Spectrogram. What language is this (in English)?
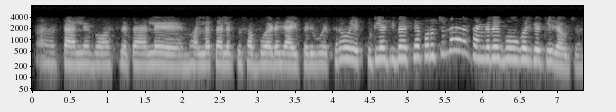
Odia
